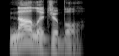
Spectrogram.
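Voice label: "knowledgeable", English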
